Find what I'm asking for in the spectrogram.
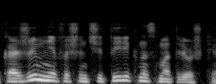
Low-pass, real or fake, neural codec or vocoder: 7.2 kHz; real; none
